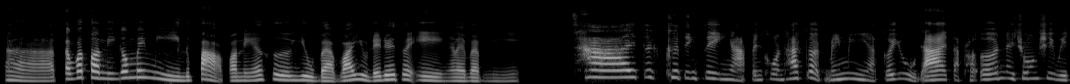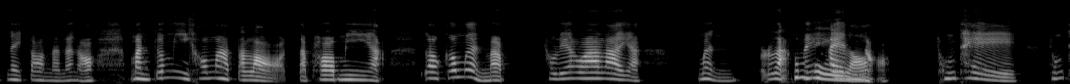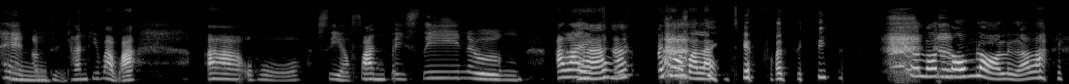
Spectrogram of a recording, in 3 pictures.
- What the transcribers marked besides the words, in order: stressed: "เผอิญ"; laughing while speaking: "เจ็บฟันไปซี่หนึ่ง"; laughing while speaking: "เออ"; other background noise; chuckle; laughing while speaking: "ไร ?"
- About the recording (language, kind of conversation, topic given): Thai, podcast, ถ้าคุณกลับเวลาได้ คุณอยากบอกอะไรกับตัวเองในตอนนั้น?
